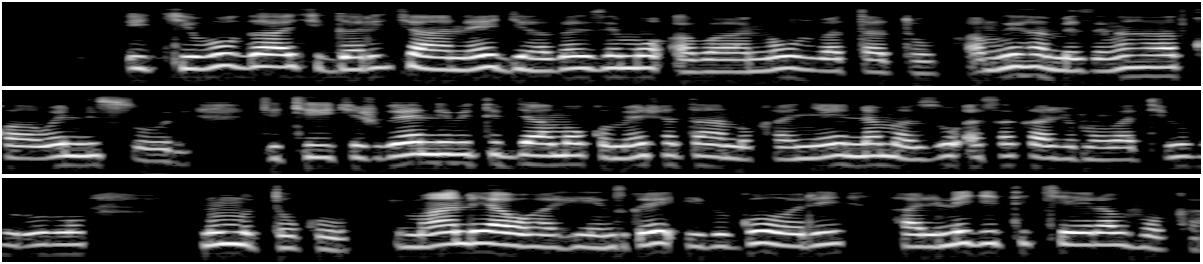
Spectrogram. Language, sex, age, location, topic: Kinyarwanda, female, 18-24, Huye, agriculture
